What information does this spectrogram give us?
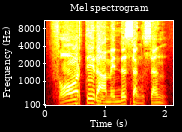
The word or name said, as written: Sansam Forti Ramenda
